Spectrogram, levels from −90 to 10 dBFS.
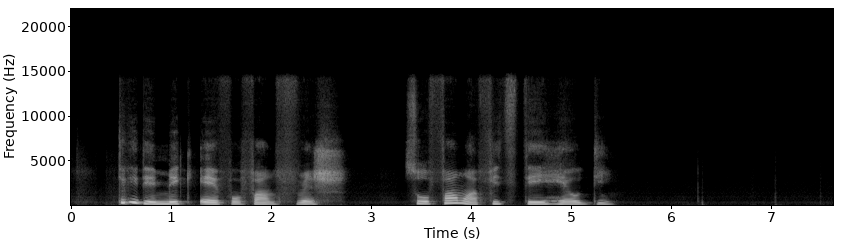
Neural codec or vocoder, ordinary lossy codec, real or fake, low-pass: autoencoder, 48 kHz, 32 numbers a frame, DAC-VAE, trained on Japanese speech; none; fake; 14.4 kHz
